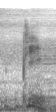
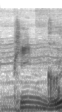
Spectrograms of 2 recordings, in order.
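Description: First: The word ends cleanly without a 'gu' sound. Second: The word ends with an added 'gu' sound. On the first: The speaker calls it right. "ピンググは発音しないですね。" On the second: The speaker calls it wrong. "ピングではない"

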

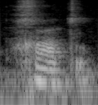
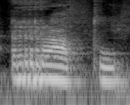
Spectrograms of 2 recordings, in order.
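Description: First: The first r is a guttural throat sound. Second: The first r is a hard trilled r. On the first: This is the modern way young people speak. "Молодь буде говорити гату" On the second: This is the older way of speaking. "всі говорили як наша тверда українська р"

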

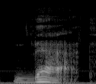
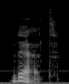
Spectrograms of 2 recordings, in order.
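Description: First: The vowel is full and clearly pronounced. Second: The vowel is weak and reduced. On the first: It points to a specific thing. "его нужно произносить в полную силу" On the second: It joins a clause to the main sentence. "произносится в редуцированной форме"

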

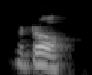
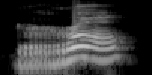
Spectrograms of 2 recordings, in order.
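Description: First: The r is soft and not rolled. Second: The r is strong and rolled. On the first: The speaker calls it right. "es ro, ... no se escucha muy fuerte" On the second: The speaker calls it wrong. "no es ro"

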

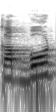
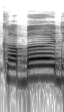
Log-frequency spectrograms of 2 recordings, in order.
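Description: First: It is said as cup plus board. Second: It is said as one word, cubberd. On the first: The speaker calls it wrong. "ये कपबोर्ड नहीं है" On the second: The speaker calls it right. "ये कबर्ड है"

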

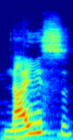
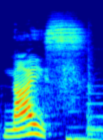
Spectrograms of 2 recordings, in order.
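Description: First: The s is followed by a Japanese su vowel. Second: It ends in a bare s with no vowel. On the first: The speaker calls it wrong. "日本語的に言うと" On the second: The speaker calls it right. "こういうふうに発音してもらえればより伝わる英語になります"

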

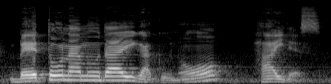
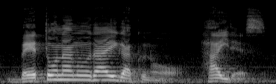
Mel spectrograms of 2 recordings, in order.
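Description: First: It is said at a slower pace. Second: It is said at a normal, quicker pace.

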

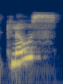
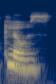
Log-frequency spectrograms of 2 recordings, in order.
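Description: First: The word ends with a hissing s sound. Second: The word ends with a buzzing z sound. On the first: It describes something near or intimate. The speaker calls it right. "as an adjective, it's pronounced se" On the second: It is the verb meaning to shut. The speaker calls it wrong. "not ze"

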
